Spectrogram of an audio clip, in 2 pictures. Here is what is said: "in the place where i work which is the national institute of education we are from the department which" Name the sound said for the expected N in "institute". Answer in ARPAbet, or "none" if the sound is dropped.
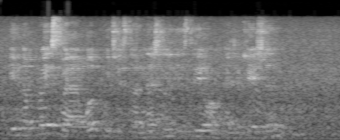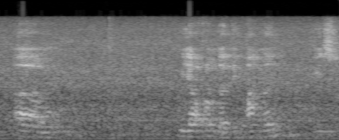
none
